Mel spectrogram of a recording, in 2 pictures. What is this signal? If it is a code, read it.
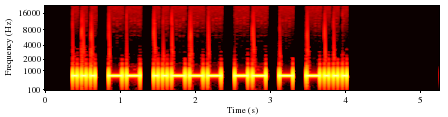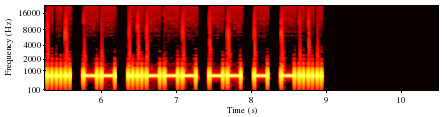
Morse code, heard as a keyed tone, about 21 wpm, 700 Hz. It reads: SM2MTB SM2MTB
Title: DXCC-100 Call Signs - 6 Characters - Repeated 2x - 20wpm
